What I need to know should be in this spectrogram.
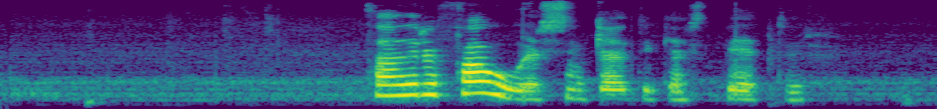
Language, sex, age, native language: Icelandic, female, 40-49, Icelandic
